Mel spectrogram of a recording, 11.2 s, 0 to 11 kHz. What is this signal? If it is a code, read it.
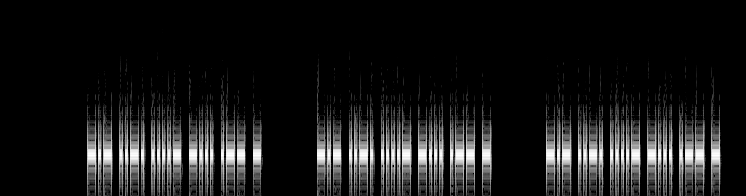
Morse code, heard as a keyed tone, about 32 wpm, 700 Hz. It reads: KF4BWT KF4BWT KF4BWT
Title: USA Call Signs - 6 Characters - Repeated 3x - 30wpm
